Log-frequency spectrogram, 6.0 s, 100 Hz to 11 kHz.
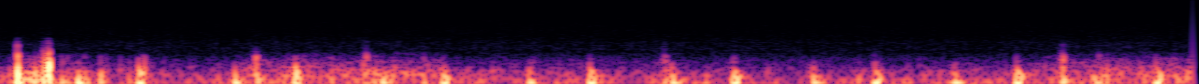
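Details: Heartbeat of a 35-year-old standing male, recorded over the mitral (bicuspid) valve area: regular low lub-dub heart thumps, normal heart sounds.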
